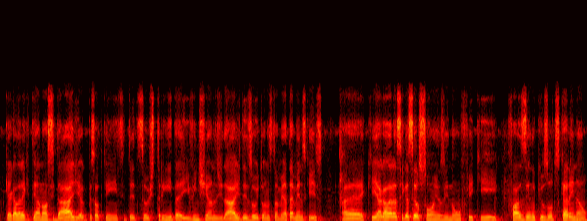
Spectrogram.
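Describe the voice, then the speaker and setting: A normal speaking voice with fairly even intonation, moving at a moderate pace. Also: man, fairly high pitch for a man. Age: 20s. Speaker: tattoo artist. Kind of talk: testimony.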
